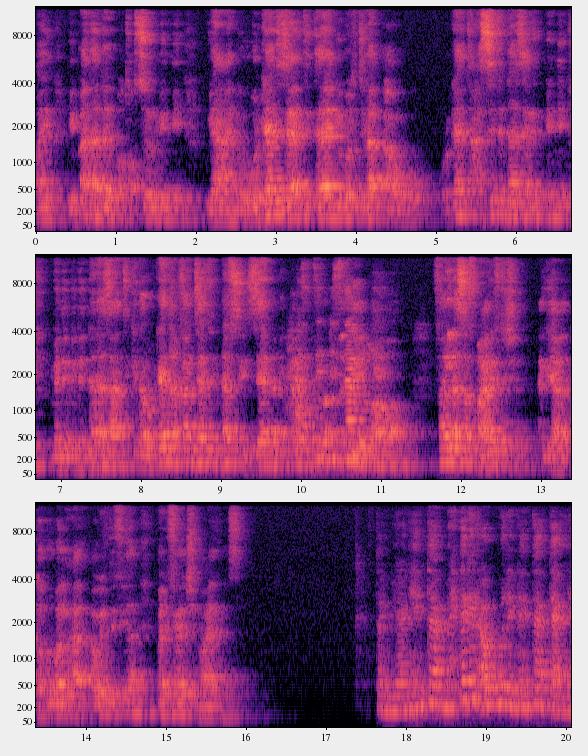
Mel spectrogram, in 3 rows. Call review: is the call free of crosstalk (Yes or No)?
No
